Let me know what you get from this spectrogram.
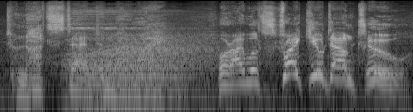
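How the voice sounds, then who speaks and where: A man's voice: high voice, huge pitch swings, a little slow, gravelly, very noisy, exaggerated voice. A man playing an arrogant, vengeful sentient sword that possesses people, speaking in a grandiose, menacing villain style for a video game. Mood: furious, commanding. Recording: loud background music.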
